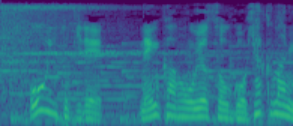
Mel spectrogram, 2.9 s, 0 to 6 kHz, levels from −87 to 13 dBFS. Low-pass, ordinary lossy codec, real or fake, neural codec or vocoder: 5.4 kHz; none; real; none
